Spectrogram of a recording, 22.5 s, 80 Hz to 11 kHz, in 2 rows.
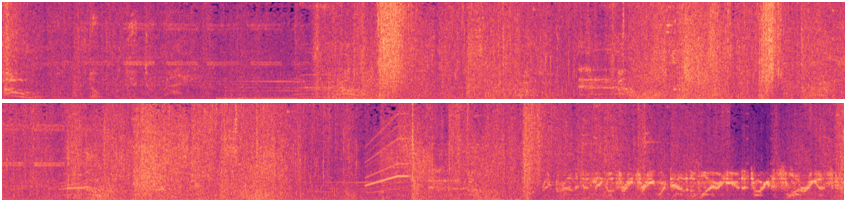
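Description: Soldiers opening fire in the video game Prototype 2: sustained loud bursts of gunfire and explosions with an aircraft-like roar over about twenty seconds, mixed under radio-style voices talking.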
